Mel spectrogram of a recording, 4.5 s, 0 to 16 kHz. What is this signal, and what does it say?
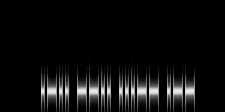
Morse code, heard as a keyed tone, about 21 wpm, 700 Hz. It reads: LZ3W
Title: DXCC-100 Call Signs - 4 Characters - Repeated 3x - 20wpm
